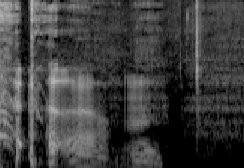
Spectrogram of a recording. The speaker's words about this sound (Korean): 아이들까지 밖으로 내보내신 아버지께서는 한참 동안 무서운 얼굴로 자식들을 둘러보시더니 평소보다 유난히 헛기침을 많이 하시면서 말문을 여셨습니다.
